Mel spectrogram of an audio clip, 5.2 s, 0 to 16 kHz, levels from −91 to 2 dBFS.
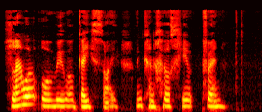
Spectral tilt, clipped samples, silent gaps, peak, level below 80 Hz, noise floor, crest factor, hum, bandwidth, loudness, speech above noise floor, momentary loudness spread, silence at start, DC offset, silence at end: -5 dB/octave; under 0.1%; none; -6 dBFS; -66 dBFS; -61 dBFS; 20 dB; none; 11.5 kHz; -25 LUFS; 37 dB; 13 LU; 0.15 s; under 0.1%; 0.75 s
